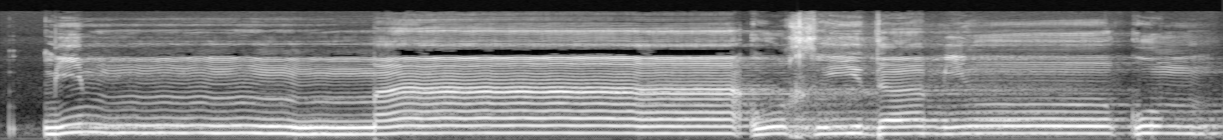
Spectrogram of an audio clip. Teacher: Mimma ukhidha minkum, nun sukun bertemu kaf ikfa hakiki. Nun sukun dibaca samar dan mendengung selama 3 harokat. · Mad jaiz munfasil kita samakan dengan sebelumnya 5 harokat kita panjangkan.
